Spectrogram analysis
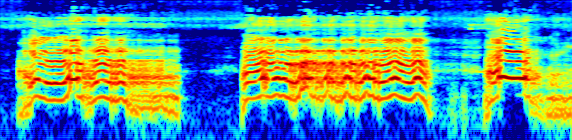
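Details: Dogs attacking jungle cats at pigeon houses in Chilaw, Sri Lanka: two long, wavering, harmonic howl-like cries of over a second each, a short gap between, then a sharper rising yelp at the end.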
